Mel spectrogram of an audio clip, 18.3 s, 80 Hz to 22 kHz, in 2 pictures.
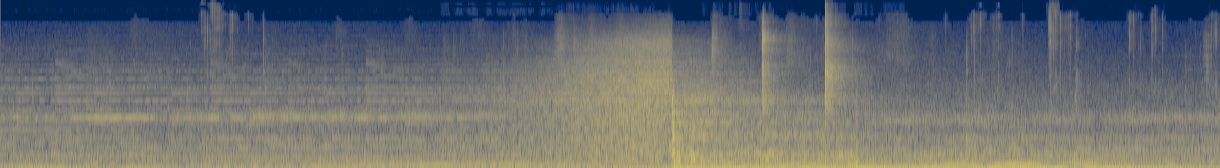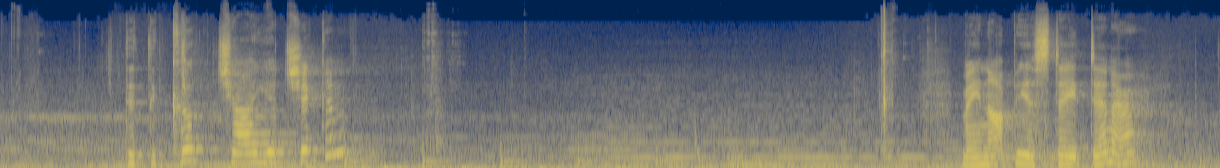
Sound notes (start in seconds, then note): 6.1 snaps fingers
